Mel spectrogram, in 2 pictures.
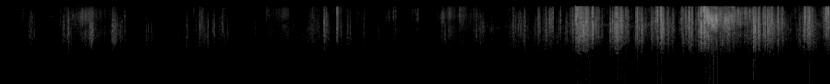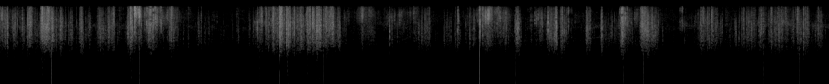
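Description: A dry, irregular rattling hiss in quick uneven bursts, shaker-like, growing louder about six seconds in.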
